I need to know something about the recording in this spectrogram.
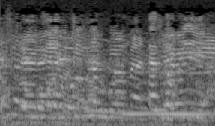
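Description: Several people talking over one another, with one voice holding a long, steady note in the second half.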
